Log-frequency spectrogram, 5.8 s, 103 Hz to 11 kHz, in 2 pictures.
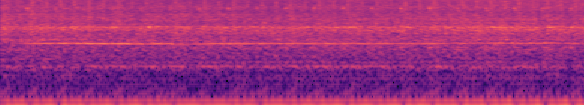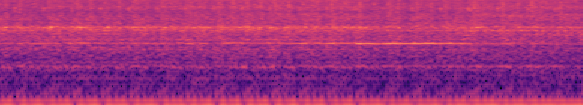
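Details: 1956 Chevrolet Bel Air Nomad resto-mod with fuel-injected 350 V8 and 700R4: steady, even low rumble with a smooth, unbroken beat and no knocks or misses. Healthy V8 idling cleanly.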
